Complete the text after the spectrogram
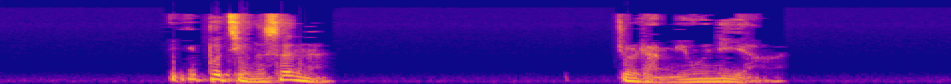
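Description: A middle-aged man speaks calmly into a microphone over an online call.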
